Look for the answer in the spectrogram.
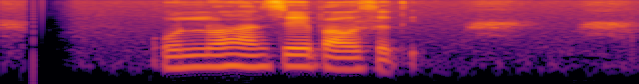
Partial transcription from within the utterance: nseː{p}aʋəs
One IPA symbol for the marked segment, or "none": p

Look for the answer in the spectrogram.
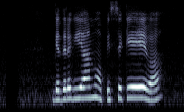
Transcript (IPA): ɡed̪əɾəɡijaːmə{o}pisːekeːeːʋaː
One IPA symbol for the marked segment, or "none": o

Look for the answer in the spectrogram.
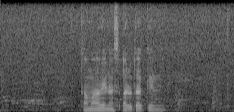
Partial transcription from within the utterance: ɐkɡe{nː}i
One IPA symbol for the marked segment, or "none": nː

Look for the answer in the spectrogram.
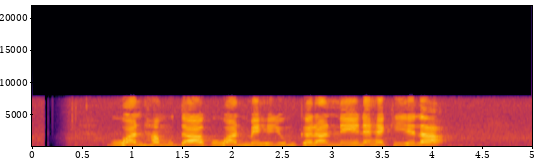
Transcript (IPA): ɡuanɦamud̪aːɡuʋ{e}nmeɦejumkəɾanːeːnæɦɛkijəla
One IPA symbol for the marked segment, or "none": a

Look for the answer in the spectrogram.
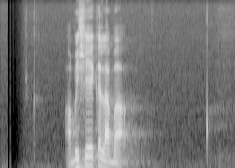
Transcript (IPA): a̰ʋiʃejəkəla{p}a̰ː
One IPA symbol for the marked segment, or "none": b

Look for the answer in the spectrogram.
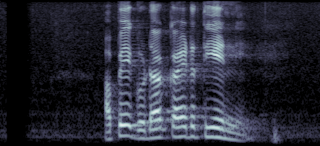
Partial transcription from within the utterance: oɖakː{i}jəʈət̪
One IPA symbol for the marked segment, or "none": a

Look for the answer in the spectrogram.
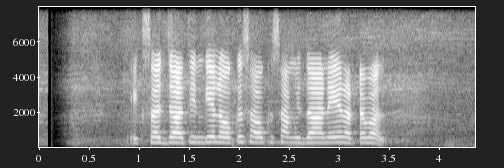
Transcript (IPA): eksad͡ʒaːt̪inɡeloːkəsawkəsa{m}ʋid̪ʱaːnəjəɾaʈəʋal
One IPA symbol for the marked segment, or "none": ŋ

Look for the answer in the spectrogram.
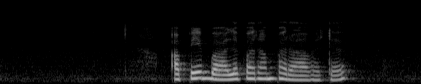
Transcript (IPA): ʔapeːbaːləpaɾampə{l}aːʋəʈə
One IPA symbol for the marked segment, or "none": ɾ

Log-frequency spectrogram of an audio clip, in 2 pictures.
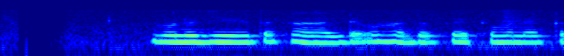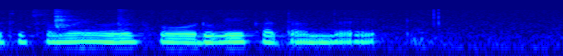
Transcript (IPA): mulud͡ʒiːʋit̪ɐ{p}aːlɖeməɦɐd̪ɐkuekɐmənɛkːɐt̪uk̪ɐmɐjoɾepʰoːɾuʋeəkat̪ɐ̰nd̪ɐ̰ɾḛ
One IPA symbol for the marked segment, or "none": k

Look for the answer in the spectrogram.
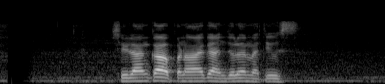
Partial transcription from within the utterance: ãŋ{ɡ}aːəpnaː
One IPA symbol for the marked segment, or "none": k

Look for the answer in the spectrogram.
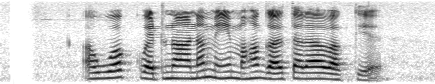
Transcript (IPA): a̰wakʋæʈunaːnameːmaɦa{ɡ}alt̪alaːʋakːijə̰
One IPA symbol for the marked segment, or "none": ɡ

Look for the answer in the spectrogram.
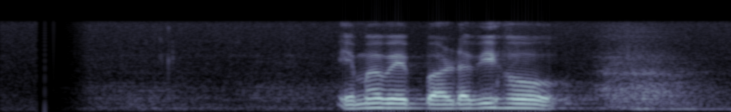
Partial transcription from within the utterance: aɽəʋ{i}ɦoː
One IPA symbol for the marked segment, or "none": i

